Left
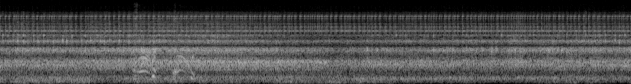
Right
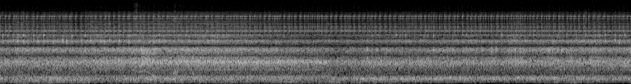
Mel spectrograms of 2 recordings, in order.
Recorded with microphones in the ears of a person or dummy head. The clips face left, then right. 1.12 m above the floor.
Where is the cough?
50° left (ahead or behind).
